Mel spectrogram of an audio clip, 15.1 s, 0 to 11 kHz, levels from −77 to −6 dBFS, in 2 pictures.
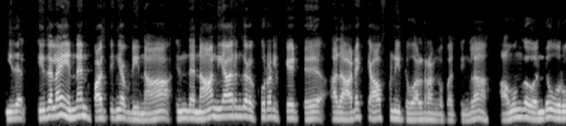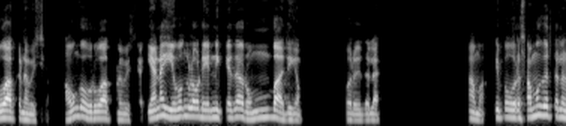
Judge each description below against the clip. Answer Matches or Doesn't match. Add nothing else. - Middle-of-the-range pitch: Matches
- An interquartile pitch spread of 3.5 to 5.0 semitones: Matches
